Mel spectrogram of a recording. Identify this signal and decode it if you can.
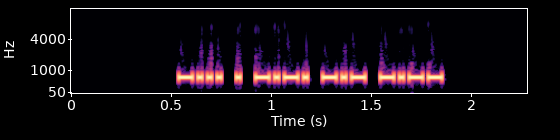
Morse code, heard as a keyed tone, about 46 wpm, 700 Hz. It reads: BECKY
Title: USA Common Names - Max 5 Letters - 50wpm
